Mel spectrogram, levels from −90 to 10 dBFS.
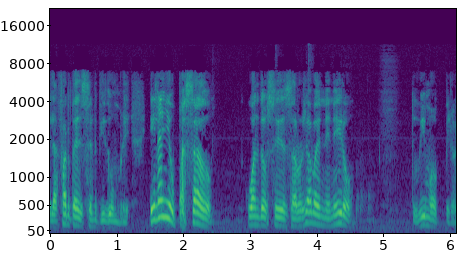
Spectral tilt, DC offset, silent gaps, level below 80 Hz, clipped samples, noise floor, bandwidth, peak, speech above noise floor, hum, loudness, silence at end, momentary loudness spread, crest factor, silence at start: -3.5 dB/octave; under 0.1%; none; -66 dBFS; under 0.1%; -53 dBFS; 11.5 kHz; -2 dBFS; 32 dB; none; -22 LUFS; 0 s; 11 LU; 20 dB; 0 s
